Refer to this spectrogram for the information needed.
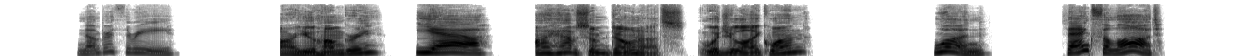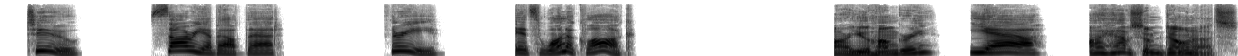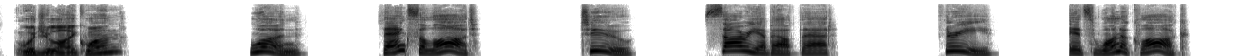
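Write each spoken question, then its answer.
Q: I have some donuts. Would you like one?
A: 1: Thanks a lot.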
